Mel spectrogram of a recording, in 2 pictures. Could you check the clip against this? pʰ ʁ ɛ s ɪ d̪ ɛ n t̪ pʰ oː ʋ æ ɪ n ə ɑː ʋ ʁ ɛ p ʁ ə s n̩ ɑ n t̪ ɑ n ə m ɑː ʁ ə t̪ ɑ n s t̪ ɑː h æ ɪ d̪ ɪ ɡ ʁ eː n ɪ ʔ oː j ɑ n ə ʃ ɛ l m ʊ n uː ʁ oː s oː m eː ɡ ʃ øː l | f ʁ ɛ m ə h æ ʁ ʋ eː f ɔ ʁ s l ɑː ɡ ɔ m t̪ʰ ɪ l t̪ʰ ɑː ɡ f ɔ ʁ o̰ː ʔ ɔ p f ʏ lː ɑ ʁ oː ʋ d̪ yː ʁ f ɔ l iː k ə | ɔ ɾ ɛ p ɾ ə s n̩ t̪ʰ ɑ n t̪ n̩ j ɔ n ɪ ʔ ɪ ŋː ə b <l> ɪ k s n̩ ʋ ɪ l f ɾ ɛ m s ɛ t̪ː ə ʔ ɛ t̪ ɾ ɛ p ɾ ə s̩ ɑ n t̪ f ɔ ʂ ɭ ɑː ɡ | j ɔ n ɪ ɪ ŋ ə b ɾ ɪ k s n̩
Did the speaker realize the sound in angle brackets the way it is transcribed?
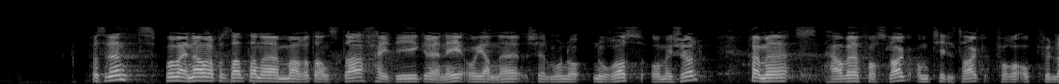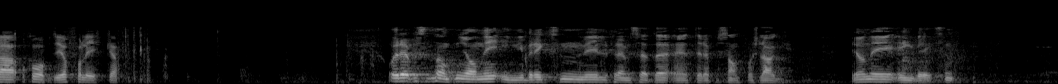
no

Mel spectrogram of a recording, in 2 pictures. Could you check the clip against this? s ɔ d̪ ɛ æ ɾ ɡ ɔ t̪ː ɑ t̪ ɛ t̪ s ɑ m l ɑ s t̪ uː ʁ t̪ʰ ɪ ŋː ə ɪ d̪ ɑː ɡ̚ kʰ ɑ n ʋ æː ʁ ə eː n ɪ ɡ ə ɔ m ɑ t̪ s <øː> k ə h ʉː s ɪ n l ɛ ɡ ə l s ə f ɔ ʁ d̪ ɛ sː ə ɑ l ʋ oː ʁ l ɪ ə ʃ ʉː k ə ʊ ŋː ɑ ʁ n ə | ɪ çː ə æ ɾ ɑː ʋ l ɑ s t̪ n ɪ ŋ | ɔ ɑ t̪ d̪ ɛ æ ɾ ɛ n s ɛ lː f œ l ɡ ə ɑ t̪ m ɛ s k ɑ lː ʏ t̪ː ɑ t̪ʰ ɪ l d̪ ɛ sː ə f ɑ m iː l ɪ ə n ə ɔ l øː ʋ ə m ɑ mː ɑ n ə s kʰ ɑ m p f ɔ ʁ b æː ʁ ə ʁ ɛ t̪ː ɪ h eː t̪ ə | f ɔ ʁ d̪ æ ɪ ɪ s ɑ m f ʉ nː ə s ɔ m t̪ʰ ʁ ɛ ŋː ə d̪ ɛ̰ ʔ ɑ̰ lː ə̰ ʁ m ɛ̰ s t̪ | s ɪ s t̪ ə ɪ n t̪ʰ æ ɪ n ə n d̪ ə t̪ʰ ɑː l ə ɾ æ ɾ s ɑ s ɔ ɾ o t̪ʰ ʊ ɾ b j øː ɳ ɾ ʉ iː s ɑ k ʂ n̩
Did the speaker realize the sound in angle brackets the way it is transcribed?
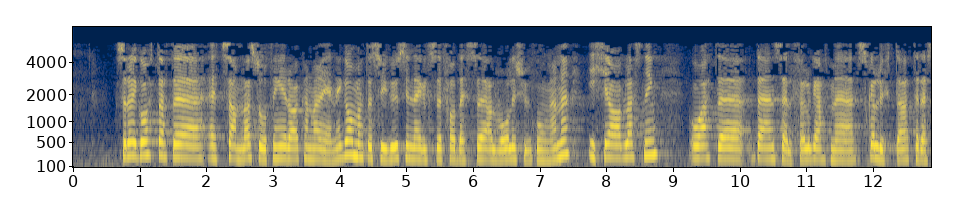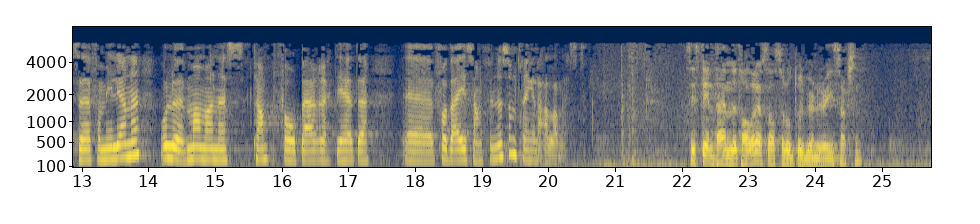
no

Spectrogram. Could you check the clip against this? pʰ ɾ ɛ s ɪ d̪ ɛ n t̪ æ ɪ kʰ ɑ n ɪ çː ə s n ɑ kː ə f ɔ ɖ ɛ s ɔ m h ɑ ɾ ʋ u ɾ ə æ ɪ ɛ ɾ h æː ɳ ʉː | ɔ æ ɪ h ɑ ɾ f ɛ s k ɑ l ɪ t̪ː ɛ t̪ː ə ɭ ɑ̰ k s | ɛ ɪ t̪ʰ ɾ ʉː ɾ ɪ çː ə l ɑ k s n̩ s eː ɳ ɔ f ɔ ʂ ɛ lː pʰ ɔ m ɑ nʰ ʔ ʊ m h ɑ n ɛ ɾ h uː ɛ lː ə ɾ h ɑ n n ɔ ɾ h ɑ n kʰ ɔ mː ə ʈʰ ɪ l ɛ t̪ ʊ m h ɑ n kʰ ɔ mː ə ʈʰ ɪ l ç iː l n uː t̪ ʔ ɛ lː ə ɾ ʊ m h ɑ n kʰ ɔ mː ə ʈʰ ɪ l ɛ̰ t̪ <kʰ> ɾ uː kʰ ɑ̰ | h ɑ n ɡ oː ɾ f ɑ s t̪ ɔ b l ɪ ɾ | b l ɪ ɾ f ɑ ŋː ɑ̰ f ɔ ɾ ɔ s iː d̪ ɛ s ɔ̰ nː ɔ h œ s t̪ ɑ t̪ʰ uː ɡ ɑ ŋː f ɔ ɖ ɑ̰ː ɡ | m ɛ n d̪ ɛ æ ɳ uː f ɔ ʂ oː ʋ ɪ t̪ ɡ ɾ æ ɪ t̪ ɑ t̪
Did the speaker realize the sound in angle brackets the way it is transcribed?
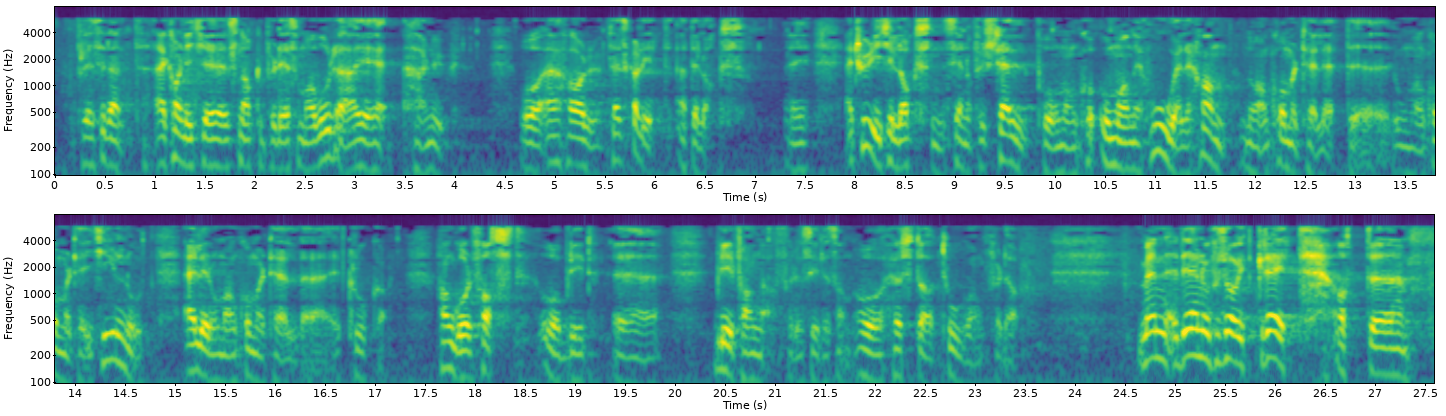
yes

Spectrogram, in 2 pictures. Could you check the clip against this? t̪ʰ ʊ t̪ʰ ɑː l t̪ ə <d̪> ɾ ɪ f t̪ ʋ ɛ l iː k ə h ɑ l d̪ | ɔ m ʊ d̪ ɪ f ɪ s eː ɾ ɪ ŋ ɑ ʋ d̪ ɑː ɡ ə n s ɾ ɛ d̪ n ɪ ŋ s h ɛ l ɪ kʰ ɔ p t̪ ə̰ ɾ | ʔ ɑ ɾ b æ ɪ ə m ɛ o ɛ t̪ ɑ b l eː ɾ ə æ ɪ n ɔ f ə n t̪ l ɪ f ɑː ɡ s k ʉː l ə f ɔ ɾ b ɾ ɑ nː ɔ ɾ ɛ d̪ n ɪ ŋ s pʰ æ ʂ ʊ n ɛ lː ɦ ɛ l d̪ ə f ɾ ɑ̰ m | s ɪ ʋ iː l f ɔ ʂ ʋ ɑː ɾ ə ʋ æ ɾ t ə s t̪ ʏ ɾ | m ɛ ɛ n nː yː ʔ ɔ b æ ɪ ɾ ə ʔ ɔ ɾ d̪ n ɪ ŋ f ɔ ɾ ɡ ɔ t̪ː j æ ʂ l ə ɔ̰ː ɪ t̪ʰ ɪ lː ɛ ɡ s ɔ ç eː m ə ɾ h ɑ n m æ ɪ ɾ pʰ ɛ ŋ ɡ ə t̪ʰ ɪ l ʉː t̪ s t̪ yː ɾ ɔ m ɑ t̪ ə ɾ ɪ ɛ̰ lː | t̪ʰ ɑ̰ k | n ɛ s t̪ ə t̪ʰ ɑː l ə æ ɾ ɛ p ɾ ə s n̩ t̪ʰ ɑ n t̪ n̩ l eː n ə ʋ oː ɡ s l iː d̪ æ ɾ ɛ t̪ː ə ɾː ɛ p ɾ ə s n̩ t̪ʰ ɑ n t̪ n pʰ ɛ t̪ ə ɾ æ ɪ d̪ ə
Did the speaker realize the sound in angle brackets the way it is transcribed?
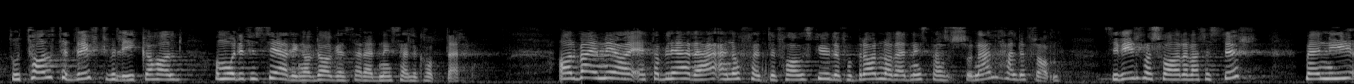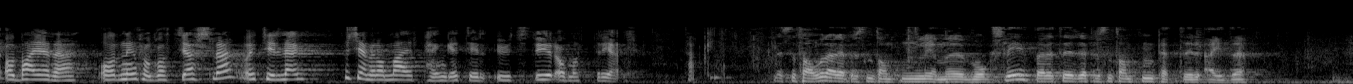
yes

